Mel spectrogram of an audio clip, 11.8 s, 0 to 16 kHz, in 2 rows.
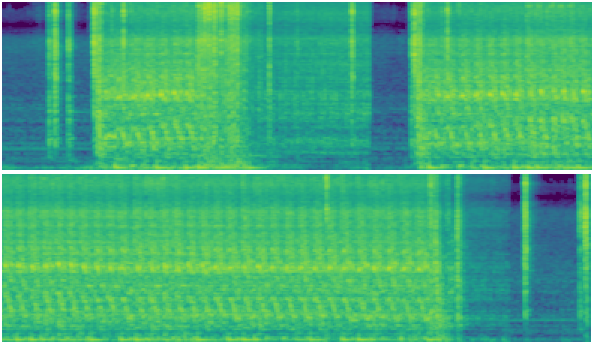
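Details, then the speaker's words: Ford F350 7.3 IDI diesel at about 15°F, weak batteries on charger booster, some glow plugs suspected bad: slow labouring crank in two bursts, briefly tries to catch then dies. Cranking, no start. "well, she wanted to go, just wasn't quite enough. We'll have to let those batteries charge up and try it again."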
